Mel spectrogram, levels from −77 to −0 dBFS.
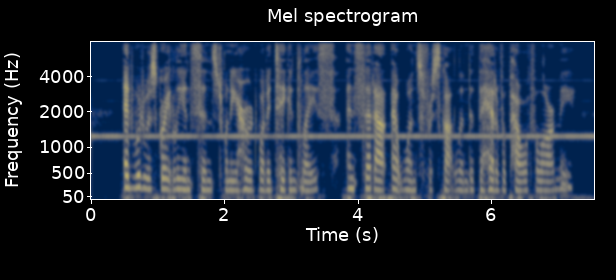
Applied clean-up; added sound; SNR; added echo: none; Organ; 14 dB; none.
